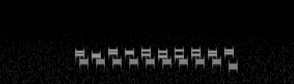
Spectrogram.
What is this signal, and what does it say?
Multi-frequency trunk signalling (R2, with the far end's replies), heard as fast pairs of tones, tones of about 80 ms. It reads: 5196847859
